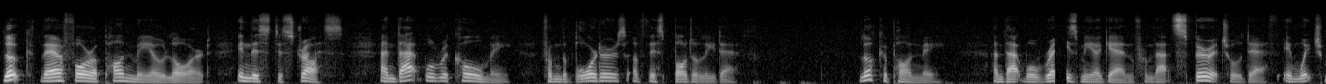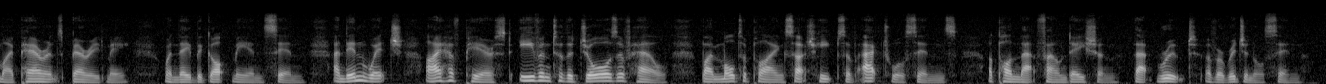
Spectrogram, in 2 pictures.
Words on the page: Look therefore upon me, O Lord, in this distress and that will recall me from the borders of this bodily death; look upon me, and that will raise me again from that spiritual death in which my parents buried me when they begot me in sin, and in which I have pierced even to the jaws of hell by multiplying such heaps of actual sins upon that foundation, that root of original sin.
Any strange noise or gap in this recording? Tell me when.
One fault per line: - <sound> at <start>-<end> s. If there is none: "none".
- dropout at 10.5-10.7 s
